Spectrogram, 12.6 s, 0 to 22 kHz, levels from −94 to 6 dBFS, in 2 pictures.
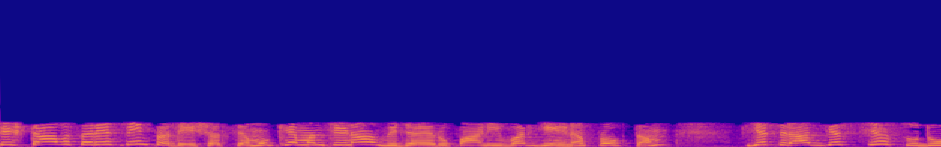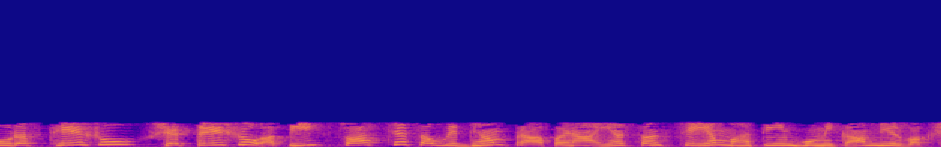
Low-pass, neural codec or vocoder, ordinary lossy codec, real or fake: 3.6 kHz; none; MP3, 24 kbps; real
